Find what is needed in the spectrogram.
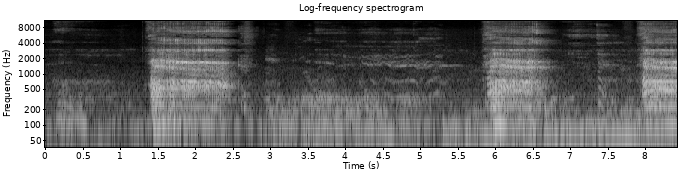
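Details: Three loud, long, rumbling burps with quieter room sound between them, from a burp compilation; burping.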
